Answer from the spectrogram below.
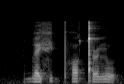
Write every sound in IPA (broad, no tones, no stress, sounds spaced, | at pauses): b ɛ fʲ ʊ b pʰ ɔ ǃ ə˞ n u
